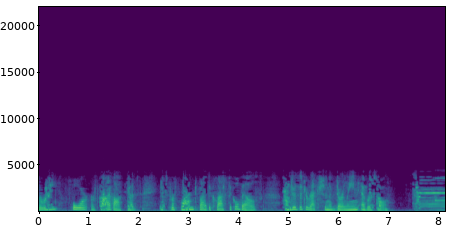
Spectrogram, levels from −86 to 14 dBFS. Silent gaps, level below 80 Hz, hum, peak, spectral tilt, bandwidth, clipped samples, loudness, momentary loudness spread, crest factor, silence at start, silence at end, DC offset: none; -52 dBFS; none; -2 dBFS; -12 dB/octave; 4.1 kHz; under 0.1%; -19 LUFS; 10 LU; 18 dB; 0 s; 0 s; under 0.1%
